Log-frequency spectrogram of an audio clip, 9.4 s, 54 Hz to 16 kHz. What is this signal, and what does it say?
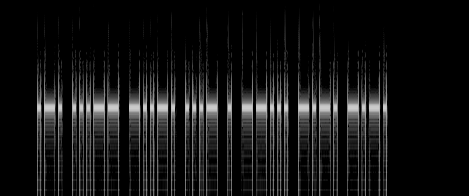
Morse code, heard as a keyed tone, about 17 wpm, 700 Hz. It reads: R3/VE7CC
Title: Call Signs - 17wpm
